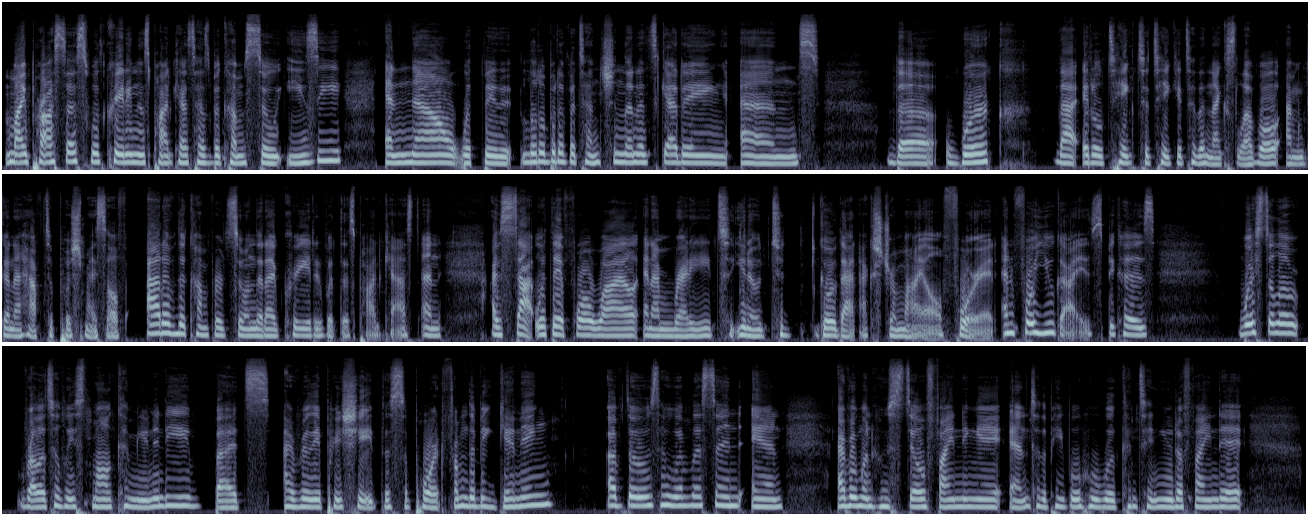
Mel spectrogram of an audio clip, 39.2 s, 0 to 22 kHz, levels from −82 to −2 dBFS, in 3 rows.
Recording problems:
distortion; slight; 10 dB below the speech

